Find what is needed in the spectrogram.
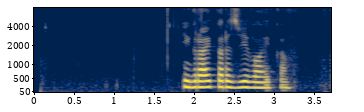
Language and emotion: Russian, neutral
